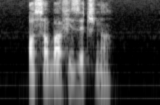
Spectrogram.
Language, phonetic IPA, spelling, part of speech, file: Polish, [ɔˈsɔba fʲiˈzɨt͡ʃna], osoba fizyczna, noun, Pl-osoba fizyczna.ogg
